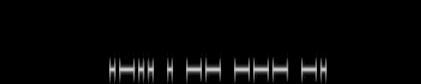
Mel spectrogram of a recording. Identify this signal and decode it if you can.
Morse code, heard as a keyed tone, about 25 wpm, 700 Hz. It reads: LEMON
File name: 5 Letter Words - First 3 Letters Given - 25wpm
